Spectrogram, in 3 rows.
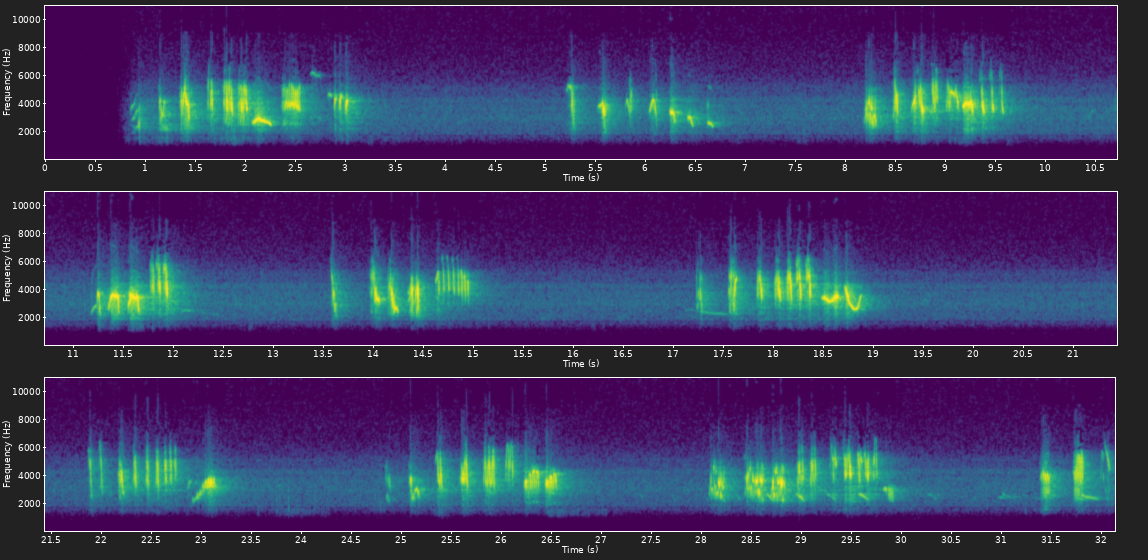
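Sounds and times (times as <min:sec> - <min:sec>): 
Kordofan lark song: 0:00.8 - 0:03.3, 0:05.1 - 0:06.9, 0:08.2 - 0:12.5, 0:13.5 - 0:15.8, 0:16.4 - 0:19.1, 0:21.8 - 0:27.1, 0:27.7 - 0:32.1.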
